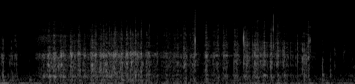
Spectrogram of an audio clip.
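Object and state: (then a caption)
Pleated paper lamp, tapped and scratched. Long white nails tap and scratch across the ridged pleated paper folds of a glowing pleated paper book lamp held close to the mic. Dense, crackly papery scratching and tapping fill the clip, with a steady midrange rasp and a few sharper, brighter taps standing out.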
